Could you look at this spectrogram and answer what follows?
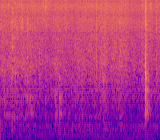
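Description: Tomato paste for borsch is mixed in a pan with a soft, steady sizzle, ending with a single sharper scrape of the spoon.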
